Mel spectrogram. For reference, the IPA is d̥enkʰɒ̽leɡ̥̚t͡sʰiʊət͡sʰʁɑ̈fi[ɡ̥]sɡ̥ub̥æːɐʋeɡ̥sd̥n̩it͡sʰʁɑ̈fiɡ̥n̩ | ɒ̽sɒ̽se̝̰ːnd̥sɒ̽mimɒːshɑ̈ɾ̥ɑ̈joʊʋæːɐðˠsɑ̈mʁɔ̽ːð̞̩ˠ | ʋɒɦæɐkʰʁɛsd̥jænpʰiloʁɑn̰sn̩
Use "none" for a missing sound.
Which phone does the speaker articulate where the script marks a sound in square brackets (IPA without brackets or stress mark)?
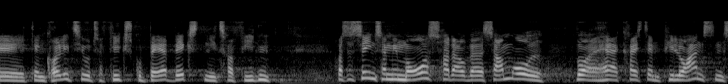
ɡ̥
